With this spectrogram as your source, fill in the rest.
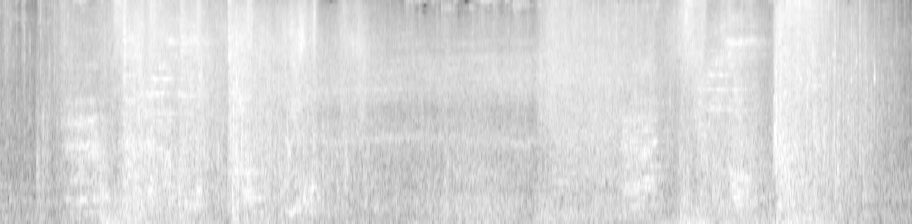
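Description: A blade whip slashes and strikes with sharp, crackling impacts.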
